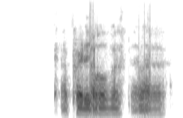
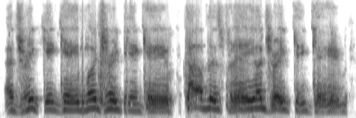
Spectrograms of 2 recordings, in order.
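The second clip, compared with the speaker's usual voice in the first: slow, higher, louder mock drunken chant; fake drunk voice; 4 semitones higher, 5 dB louder, slower than usual. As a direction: ham it up like a tipsy reveler stomping his feet. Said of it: "a fake drunken style".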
